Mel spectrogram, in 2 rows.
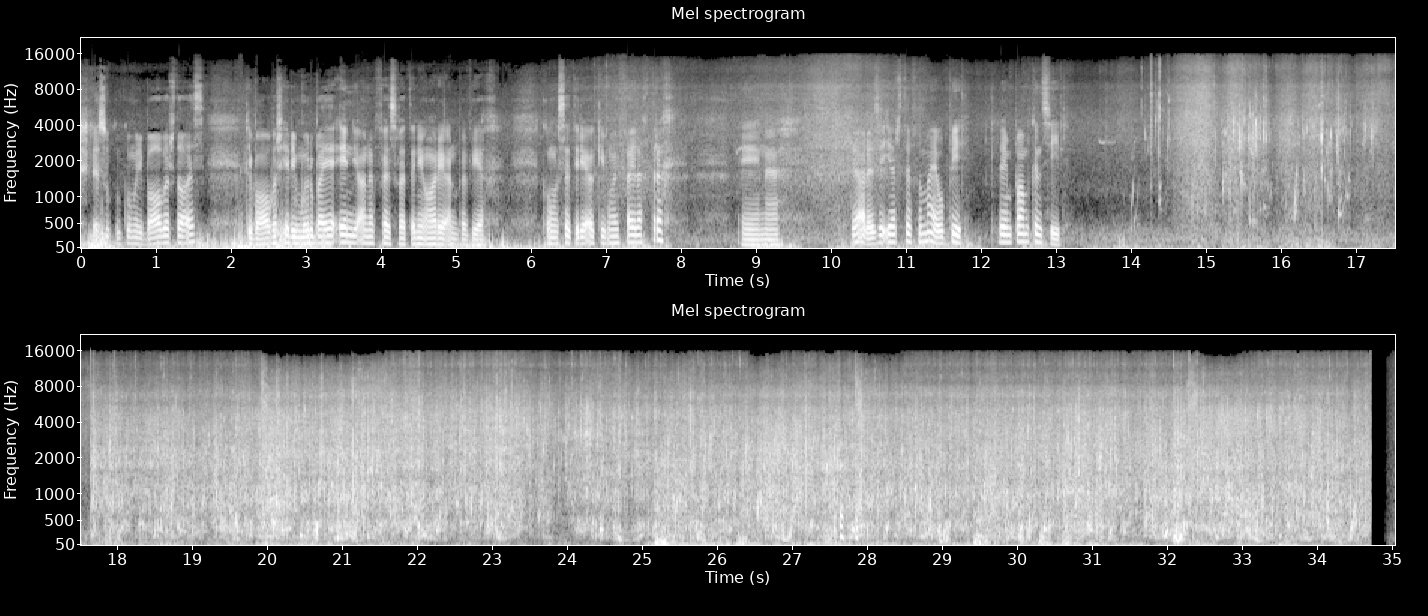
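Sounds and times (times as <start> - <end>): wind buffeting microphone: 0.0 - 8.0, 13.4 - 23.0, 23.6 - 34.4
water splashing against boat hull: 14.0 - 34.8.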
